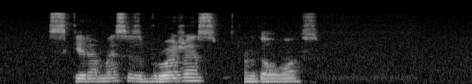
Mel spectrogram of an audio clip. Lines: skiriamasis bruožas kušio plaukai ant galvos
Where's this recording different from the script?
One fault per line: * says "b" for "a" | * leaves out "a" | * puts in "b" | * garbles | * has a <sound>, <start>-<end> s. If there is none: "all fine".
* leaves out "kušio plaukai"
